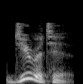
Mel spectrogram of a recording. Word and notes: durative: British English

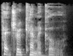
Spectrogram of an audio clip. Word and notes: petrochemical: British English

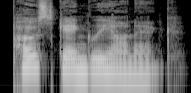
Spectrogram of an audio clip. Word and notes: postganglionic: American English

